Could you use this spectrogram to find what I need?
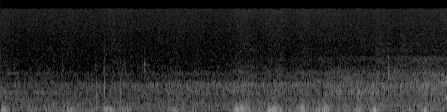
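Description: Wind buffets the microphone in low gusts.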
